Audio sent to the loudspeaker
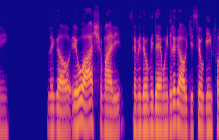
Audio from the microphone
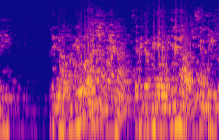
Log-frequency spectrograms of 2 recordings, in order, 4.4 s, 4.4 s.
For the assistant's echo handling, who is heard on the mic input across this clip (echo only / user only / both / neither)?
both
